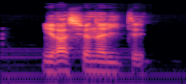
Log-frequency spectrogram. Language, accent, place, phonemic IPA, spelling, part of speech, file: French, France, Lyon, /i.ʁa.sjɔ.na.li.te/, irrationalité, noun, LL-Q150 (fra)-irrationalité.wav
- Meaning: irrationality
